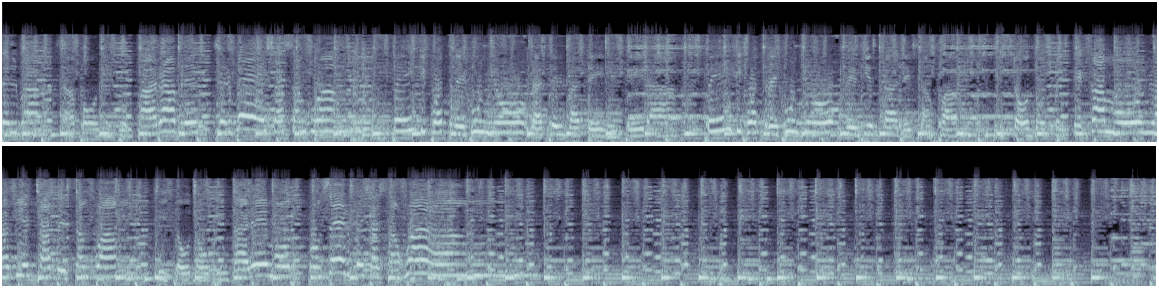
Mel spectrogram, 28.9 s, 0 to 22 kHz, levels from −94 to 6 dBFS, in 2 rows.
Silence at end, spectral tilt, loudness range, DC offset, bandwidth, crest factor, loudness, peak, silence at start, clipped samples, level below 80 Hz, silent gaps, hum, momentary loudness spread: 0 s; -4 dB/octave; 4 LU; under 0.1%; 9.6 kHz; 10 dB; -14 LUFS; -4 dBFS; 0 s; under 0.1%; -30 dBFS; none; none; 5 LU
